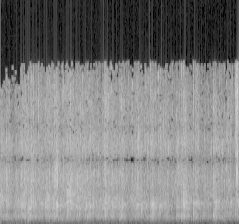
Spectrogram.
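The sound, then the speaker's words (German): Steady audience applause at an ICF event for the group from Interlaken, a dense crackle of many hands clapping at an even level throughout, with no voices standing out above it. “Ich würde gerne mal so als ICF Tuner diesen Interlaken einfach einen riesen Applaus geben.”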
